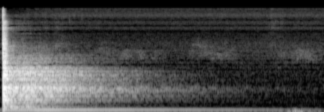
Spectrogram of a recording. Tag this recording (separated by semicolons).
field-recording; hit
